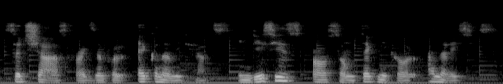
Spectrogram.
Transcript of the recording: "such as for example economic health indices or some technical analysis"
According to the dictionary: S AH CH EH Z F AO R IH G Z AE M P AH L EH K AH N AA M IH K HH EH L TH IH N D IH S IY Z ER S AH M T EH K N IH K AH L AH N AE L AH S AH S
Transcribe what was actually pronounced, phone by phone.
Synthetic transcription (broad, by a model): S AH CH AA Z F AO R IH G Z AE M P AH L EH K AH N AA M IH K HH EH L S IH N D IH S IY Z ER S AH M T EH K N IH K AH L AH N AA L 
